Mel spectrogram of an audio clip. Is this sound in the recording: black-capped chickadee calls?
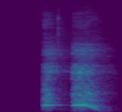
no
